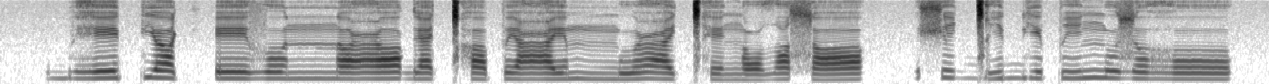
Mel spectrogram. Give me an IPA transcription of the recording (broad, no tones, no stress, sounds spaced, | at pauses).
bʱ e pʲ ɒ t͡ʃʼ e v o nː ɒ ʕ ɒ ɡ æ ǀʰ ɒ p e ʕ e mː u ʕ e ǀʰ e ŋ o ðˤ i s ɒ | ʃ i ɡ͡ǀ i bʲ e p i ŋ u z o ɦ o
